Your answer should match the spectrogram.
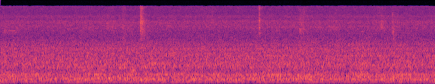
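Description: Steady jet airliner cabin noise in flight: an even, loud rumble and hiss that does not change. A few faint clicks sound over it.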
